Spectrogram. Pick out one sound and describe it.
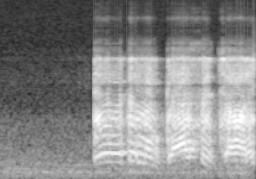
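Loud sound suddenly plays from a laptop's small speakers.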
